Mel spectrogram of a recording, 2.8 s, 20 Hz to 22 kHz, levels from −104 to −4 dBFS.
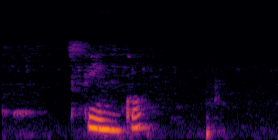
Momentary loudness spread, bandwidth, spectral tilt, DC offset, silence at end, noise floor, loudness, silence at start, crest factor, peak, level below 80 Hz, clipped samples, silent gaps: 23 LU; 7.2 kHz; -8.5 dB/octave; under 0.1%; 0.65 s; -86 dBFS; -40 LUFS; 0.9 s; 18 dB; -26 dBFS; -88 dBFS; under 0.1%; none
